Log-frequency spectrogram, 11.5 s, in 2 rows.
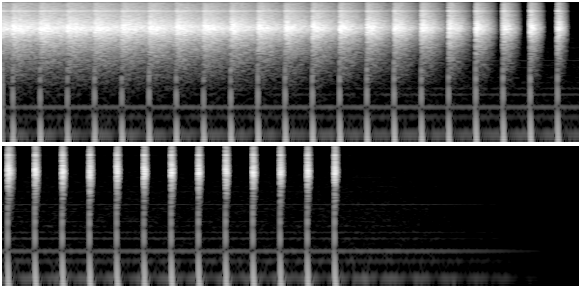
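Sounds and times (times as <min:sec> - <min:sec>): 
synth open hi-hat: 0:00.0 - 0:09.2.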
